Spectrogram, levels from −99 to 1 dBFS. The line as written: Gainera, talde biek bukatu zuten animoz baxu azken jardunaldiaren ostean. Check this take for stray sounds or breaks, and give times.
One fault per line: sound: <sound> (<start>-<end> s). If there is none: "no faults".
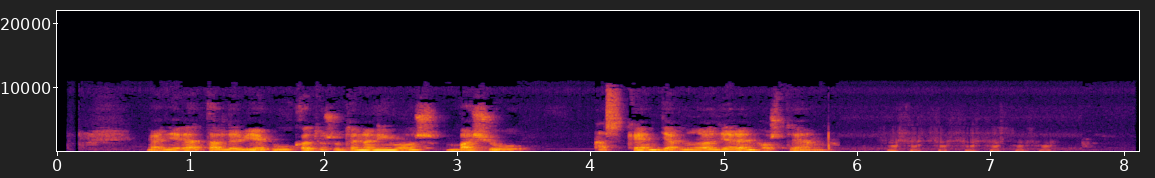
sound: laugh (6.0-7.6 s)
